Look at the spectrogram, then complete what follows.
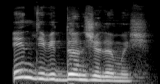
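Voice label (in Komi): эн дивит донзьӧдӧмысь, Komi, female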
